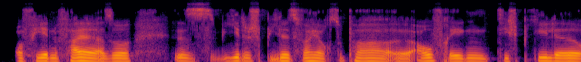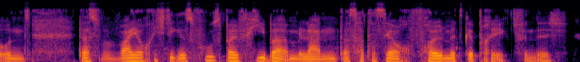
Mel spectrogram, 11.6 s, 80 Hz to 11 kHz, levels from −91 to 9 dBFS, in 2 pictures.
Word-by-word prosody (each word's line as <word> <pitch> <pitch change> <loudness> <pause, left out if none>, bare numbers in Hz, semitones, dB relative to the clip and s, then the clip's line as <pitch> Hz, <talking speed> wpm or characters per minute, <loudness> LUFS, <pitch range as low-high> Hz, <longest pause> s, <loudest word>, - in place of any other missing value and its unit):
Auf 120 -2 -5
jeden 125 -2 +3
Fall, 130 +1 +6
also 115 +1 +2 0.4
s 125 -3 -3
jedes 125 0 -1
Spiel, 130 - -3
es 130 - +1
war 125 +1 +2
ja 125 - +3
auch 110 - -6
super, 120 -2 -1
äh 110 - +1
aufregend, 120 -2 -1
die 115 - -5
Spiele 120 0 +3
und 110 -1 -2 0.5
das 120 -1 -1
war 110 +3 0
ja 125 0 +4
auch 125 - -9
richtiges 125 -4 -3
Fußballfieber 125 -2 +1
im 110 +2 -1
Land. 105 +1 0
Das 105 - -4
hat - - -6
das 120 - -6
ja 120 - +4
auch 105 - -3
voll 115 -2 +3
mitgeprägt, 115 0 -2
finde 60 +2 -7
ich. 65 - -11
120 Hz, 175 wpm, -22 LUFS, 115-125 Hz, 0.5 s, Fall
